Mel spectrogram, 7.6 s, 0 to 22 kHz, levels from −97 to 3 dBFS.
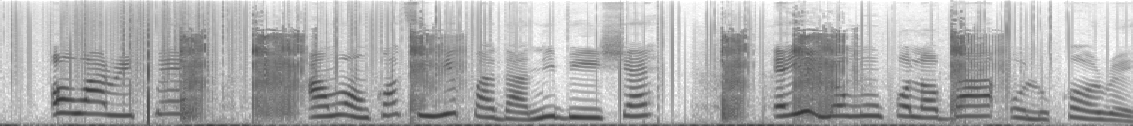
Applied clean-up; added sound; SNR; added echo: none; Crackle + Fart; 2 dB; none.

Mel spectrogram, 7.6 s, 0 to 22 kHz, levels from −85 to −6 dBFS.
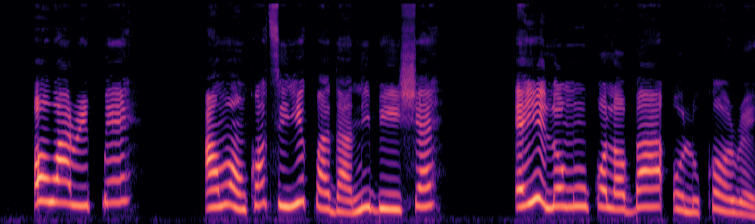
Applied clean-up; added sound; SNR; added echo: none; none; none; none.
